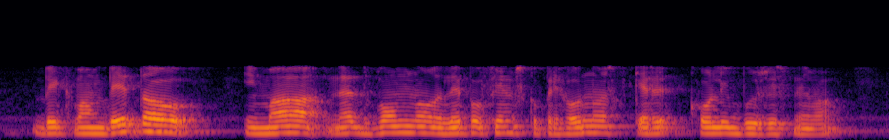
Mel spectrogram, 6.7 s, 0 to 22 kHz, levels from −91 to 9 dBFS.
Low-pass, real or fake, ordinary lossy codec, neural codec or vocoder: 3.6 kHz; fake; none; codec, 16 kHz, 16 kbps, FunCodec, trained on Chinese and English, 50 frames a second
